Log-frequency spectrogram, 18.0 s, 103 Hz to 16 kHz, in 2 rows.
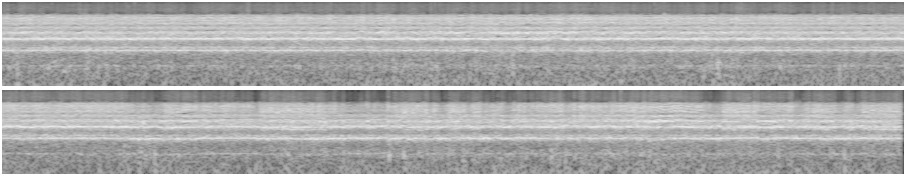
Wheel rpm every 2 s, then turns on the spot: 230, 230, 230, 230, 230, 220, 220, 230, 220.
none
